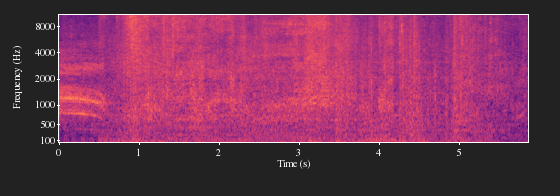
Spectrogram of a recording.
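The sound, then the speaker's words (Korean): A chaotic crowd scene from the series Kingdom: people fleeing zombies, with overlapping screams and shrieks over a dense, rumbling wall of noise and commotion, loud and sustained throughout, with a rising wail at the very start. “와, 이 좀비들, 또 그 좀비 피해서 도망가는 사람들 비명소리가 너무 생생해요.”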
